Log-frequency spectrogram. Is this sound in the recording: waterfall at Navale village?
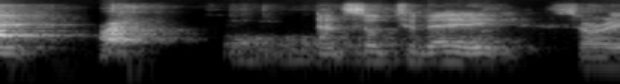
no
